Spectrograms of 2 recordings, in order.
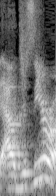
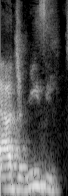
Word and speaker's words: Al Jazeera: used to look at Al Jazeera all the time, which gives us I said it right. I know. I used to call it Al Jazeera. But it's Al Jazeera.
